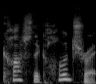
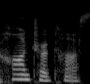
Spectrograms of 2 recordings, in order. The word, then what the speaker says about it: Contra Costa: this is um and Costa Contra area and Contra Costa Contraosta thank you I always get that wrong Contraosta but these vines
